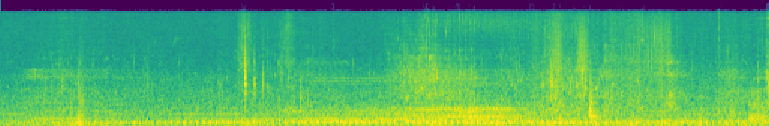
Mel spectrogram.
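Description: Running in reverse, a boat's electric trolling motor gives a low steady hum under wind and water noise on a lake while drift fishing, with scattered splashes and knocks on the hull.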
